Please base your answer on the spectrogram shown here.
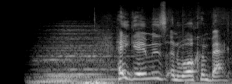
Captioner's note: soft swelling noise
